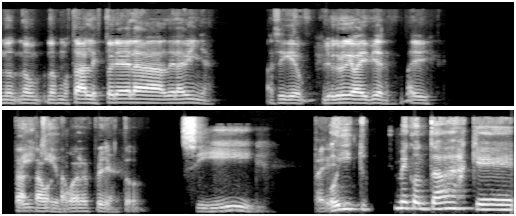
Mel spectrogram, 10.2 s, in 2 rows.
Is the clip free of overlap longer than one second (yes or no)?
no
